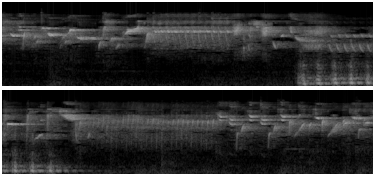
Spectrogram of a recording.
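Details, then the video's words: European goldfinch, praised as a first-rate "pisador", in a long stream of high, fast twittering and silvery trills, interrupted midway by a lower buzzy, rattling passage before the bright warble returns. "JILGUERO 🐤PISADOR DE PRIMERA👍"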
